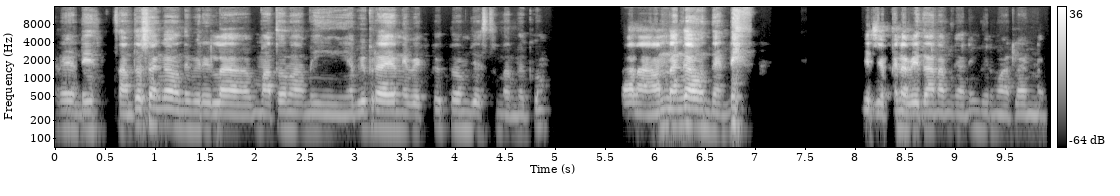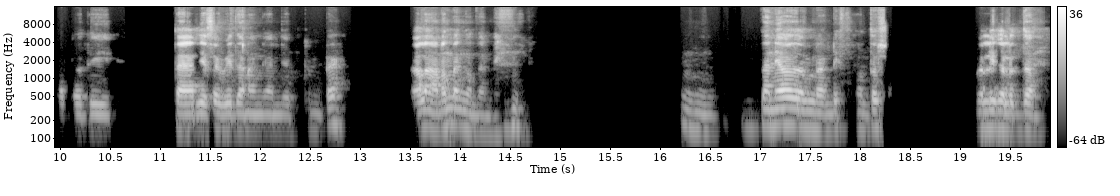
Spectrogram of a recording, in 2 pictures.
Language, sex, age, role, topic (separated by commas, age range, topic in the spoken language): Telugu, male, 25-29, host, మీ చిన్నప్పటిలో మీకు అత్యంత ఇష్టమైన ఆహారం ఏది?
